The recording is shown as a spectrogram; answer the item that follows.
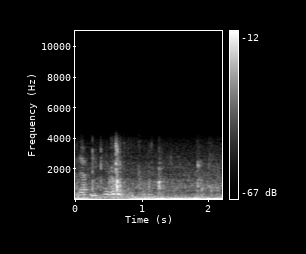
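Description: Faint voices in the first moment, then a steady low hum of outdoor ambience.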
